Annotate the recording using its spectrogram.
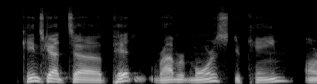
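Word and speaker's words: Duquesne: You should have him spell it. D U S Q U N E. Dukane.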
